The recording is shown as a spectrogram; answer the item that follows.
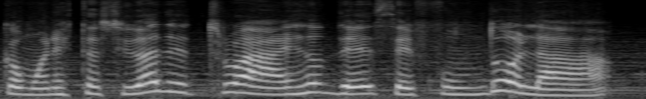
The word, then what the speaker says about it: Troyes: Pero bueno, ellos crearon la ciudad de Troyes, que sería, si lo leo como se escribe en francés, sería Troyes.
